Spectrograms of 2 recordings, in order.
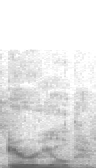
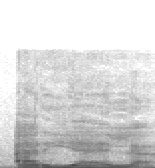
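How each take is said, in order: First: The name is said with an American accent. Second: The name is said with an Italian accent. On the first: The speaker calls it right. "That is not how you say Ariel. It's Ariel" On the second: The speaker calls it wrong. "do not put an Italian accent on Ariel's word"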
